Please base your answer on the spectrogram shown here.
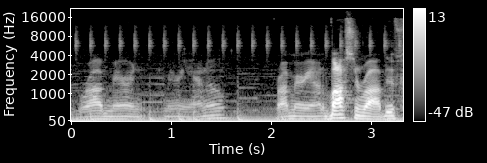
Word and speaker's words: Mariano: how do you say the last name rob mariano rob mariano boston rob this was boston rob's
